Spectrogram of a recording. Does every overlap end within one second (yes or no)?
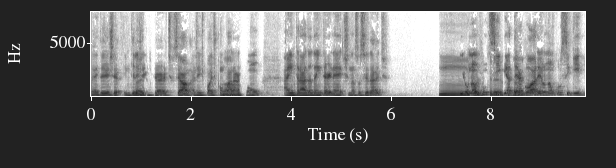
no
